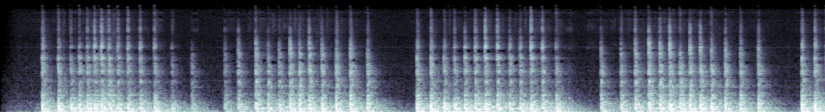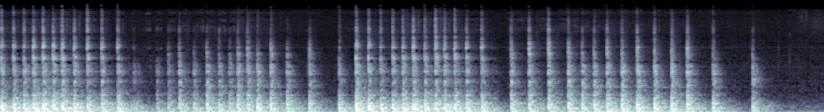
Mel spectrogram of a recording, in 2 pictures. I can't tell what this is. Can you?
Metal Ripple - Gearlike
Rippling sound from a metal vent that has rhythm of gear movement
